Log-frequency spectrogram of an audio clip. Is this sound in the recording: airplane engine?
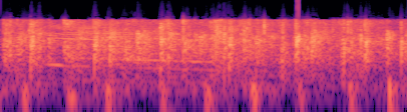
no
